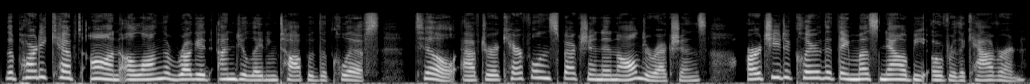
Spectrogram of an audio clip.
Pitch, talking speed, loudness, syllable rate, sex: 230 Hz, 175 wpm, -15 LUFS, 5.2 syllables/s, female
